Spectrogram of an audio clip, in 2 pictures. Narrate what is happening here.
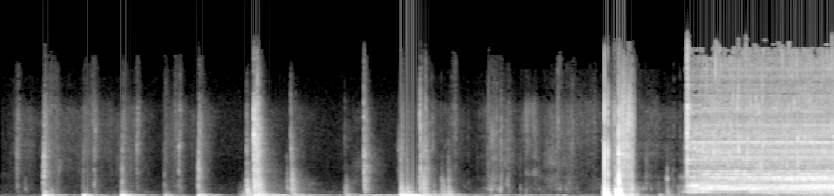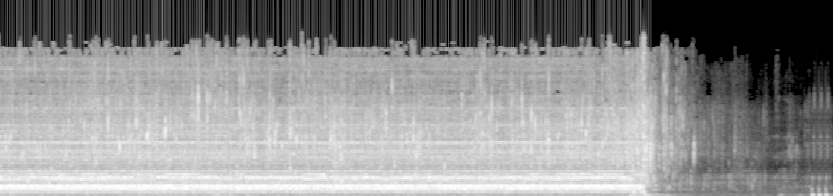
I walk into the bathroom and open the door. After entering, I turn on the water and wash my hands for a few seconds.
